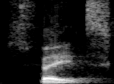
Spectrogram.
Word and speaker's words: Speight: It's like the number eight. Brilliant. Spate.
